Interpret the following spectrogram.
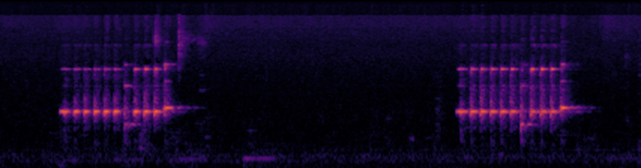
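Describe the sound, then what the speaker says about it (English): A mobile phone ringtone plays two short bursts of rapid, bright electronic tones about three seconds apart, moderately loud over a quiet room. "Hey, what's going on my phone? Whose phone is that?"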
